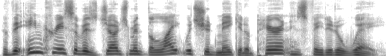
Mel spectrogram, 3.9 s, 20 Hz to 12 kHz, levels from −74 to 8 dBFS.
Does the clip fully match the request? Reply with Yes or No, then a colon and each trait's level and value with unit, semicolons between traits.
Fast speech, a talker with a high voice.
No: fast, 250 wpm; medium, 155 Hz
